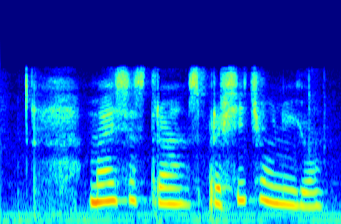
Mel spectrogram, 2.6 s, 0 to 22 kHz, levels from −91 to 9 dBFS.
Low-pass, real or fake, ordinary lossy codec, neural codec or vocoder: 7.2 kHz; real; AAC, 48 kbps; none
